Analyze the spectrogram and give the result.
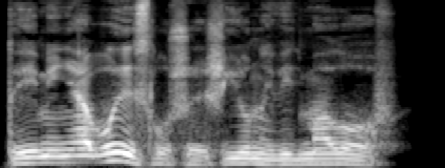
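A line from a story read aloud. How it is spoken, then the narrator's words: Quiet and menacing. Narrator (Russian): Тихо и угрожающе заговорил Рафаэль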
